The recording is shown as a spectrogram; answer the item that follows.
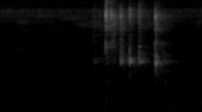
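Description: Near silence, then about a second in a quick run of small hard clicks and rattles, lasting under a second, as the outboard's fuel filter is worked out of its plastic mounting bracket.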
